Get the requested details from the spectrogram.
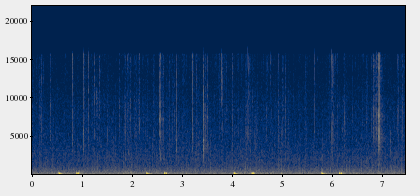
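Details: Slow, regular paired heart thumps, about 34 beats a minute, under steady heavy rain and crackling fireplace; a relaxing ambience mix.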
